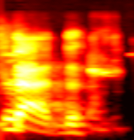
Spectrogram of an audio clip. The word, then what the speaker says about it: croustade: What was it that you're trying to pronounce? The mushroom. Croustade.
